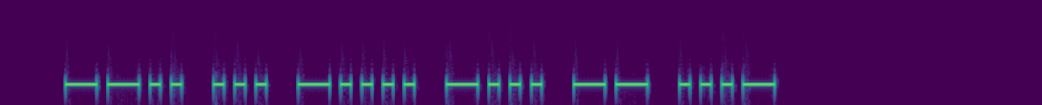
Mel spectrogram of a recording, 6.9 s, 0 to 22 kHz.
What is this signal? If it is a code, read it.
Morse code, heard as a keyed tone, about 17 wpm, 700 Hz. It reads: ZS6BMV
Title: DXCC-100 Call Signs - 6 Characters - Repeated 3x - 17wpm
